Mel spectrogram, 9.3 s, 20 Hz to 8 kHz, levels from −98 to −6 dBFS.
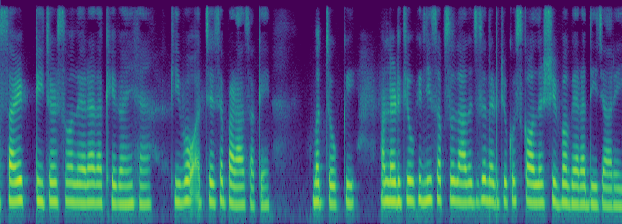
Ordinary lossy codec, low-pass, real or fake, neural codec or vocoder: none; 7.2 kHz; fake; codec, 24 kHz, 0.9 kbps, WavTokenizer, large speech release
